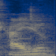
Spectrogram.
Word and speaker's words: Caillou: It's pronounced Caillou.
